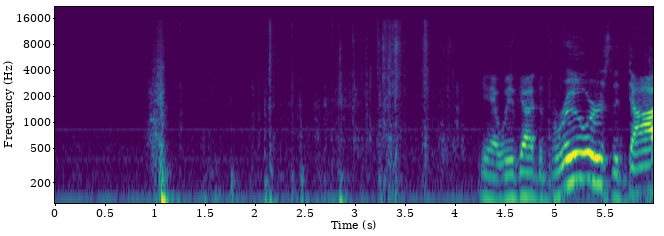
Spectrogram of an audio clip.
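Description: A cardboard box rustles and scrapes as hands handle it.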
